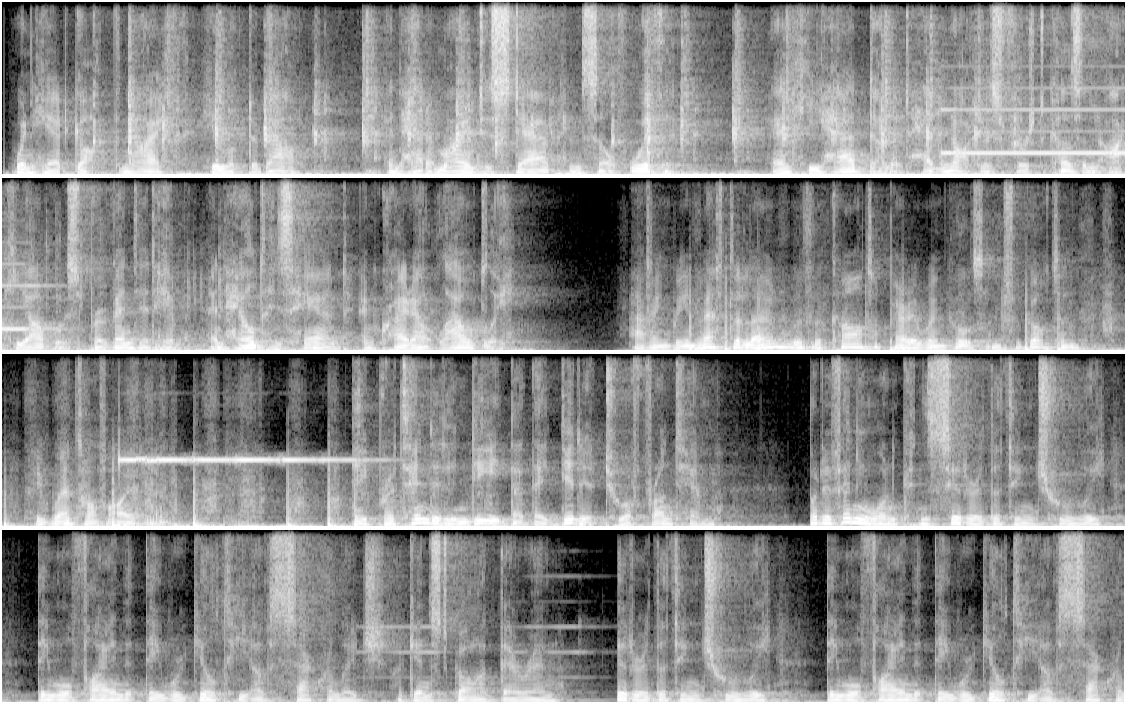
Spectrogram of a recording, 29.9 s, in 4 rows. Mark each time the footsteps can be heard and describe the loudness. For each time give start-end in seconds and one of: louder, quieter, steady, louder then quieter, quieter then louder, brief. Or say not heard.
not heard.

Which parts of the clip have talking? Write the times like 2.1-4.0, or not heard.
0.0-11.1, 11.7-16.1, 17.2-29.9.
